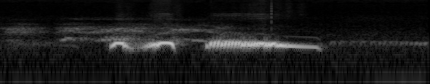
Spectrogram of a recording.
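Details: Spotted dove singing in the 'giọng thổ' style to call wild rivals in for a fight: a soft lead-in, two short wavering notes, then a drawn-out coo sliding gently downward.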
